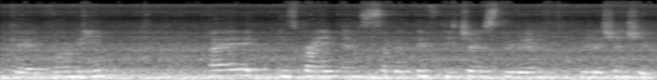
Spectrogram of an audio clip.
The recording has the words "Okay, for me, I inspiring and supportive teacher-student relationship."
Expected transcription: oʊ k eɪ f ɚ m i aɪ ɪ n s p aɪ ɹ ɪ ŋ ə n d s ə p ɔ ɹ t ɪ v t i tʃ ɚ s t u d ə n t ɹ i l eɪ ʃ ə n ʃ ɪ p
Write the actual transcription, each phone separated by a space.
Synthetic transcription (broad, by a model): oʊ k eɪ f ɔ m i aɪ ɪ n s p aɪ ɪ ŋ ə n s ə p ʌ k t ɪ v t i tʃ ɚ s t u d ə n ɹ i l eɪ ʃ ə n ʃ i p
